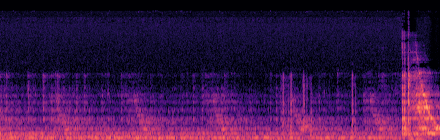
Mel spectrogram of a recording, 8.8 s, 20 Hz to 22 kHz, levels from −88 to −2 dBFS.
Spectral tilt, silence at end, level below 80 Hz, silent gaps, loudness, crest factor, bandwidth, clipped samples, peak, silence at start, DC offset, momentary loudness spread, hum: -7 dB/octave; 0 s; -44 dBFS; none; -32 LUFS; 26 dB; 16 kHz; under 0.1%; -4 dBFS; 0 s; under 0.1%; 13 LU; none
